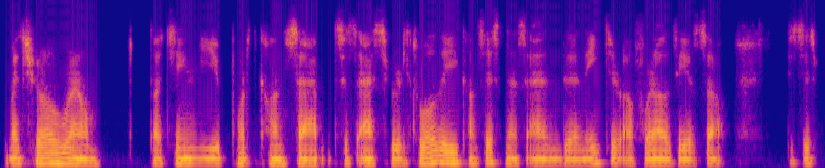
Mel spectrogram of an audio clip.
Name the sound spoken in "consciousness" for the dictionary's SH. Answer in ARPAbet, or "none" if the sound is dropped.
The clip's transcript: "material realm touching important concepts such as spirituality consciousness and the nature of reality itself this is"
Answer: S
